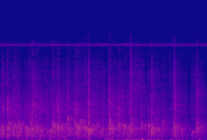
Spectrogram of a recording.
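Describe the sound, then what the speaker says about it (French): Audience applause for a founder about to pitch her project to investors, a soft, distant, steady patter of clapping from a crowd throughout. "Vous pouvez l'applaudir d'ores et déjà."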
